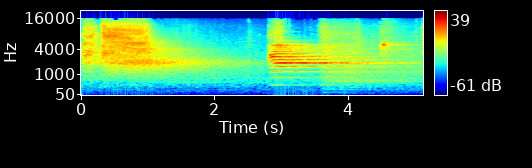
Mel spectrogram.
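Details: Belugas Hodoi, Taanya and Mirai at Port of Nagoya Public Aquarium, Japan, during pool transfer and training on 23 February 2021. A hissing broadband rush opens, then a short, nasal, strongly harmonic call lasting under a second, in a large indoor hall.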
